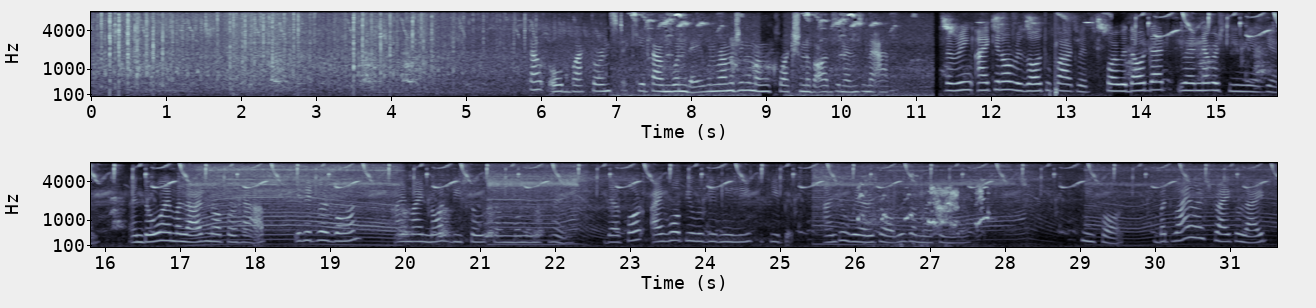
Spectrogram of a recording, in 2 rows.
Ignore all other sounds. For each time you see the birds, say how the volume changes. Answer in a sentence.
You can hear the birds from 0.0 to 31.5 s, getting quieter.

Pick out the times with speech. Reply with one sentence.
You can hear the speech from 5.8 to 10.8 s, from 11.4 to 27.6 s and from 29.0 to 31.5 s.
